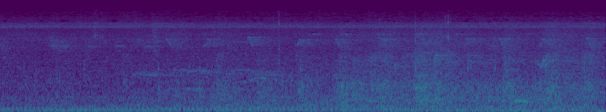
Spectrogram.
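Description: Small songbirds chirping: short, high, falling chirps repeating about twice a second over a steady low background hum.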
